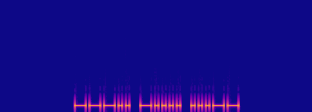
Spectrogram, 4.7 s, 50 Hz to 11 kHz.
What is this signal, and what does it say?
Morse code, heard as a keyed tone, about 22 wpm, 700 Hz. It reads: 863
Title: Common Cut Numbers - 3-Digit 22wpm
